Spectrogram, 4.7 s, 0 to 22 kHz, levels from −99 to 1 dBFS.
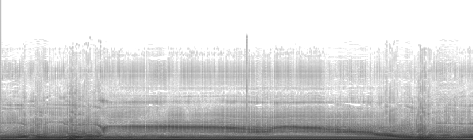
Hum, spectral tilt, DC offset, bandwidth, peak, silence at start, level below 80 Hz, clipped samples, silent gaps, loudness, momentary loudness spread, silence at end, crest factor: none; -8.5 dB/octave; under 0.1%; 6 kHz; -6 dBFS; 0 s; -20 dBFS; under 0.1%; none; -21 LUFS; 3 LU; 0 s; 14 dB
